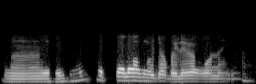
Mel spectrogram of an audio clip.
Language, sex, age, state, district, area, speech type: Assamese, male, 30-45, Assam, Barpeta, rural, conversation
